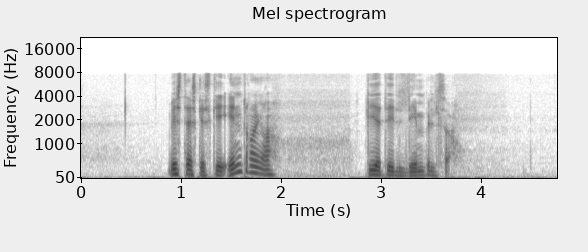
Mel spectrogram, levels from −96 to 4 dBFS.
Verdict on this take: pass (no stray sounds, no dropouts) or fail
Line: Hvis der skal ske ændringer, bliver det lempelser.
pass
